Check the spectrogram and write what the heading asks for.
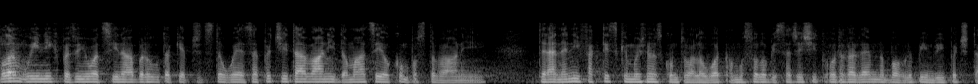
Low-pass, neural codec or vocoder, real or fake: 7.2 kHz; codec, 16 kHz, 0.4 kbps, LongCat-Audio-Codec; fake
